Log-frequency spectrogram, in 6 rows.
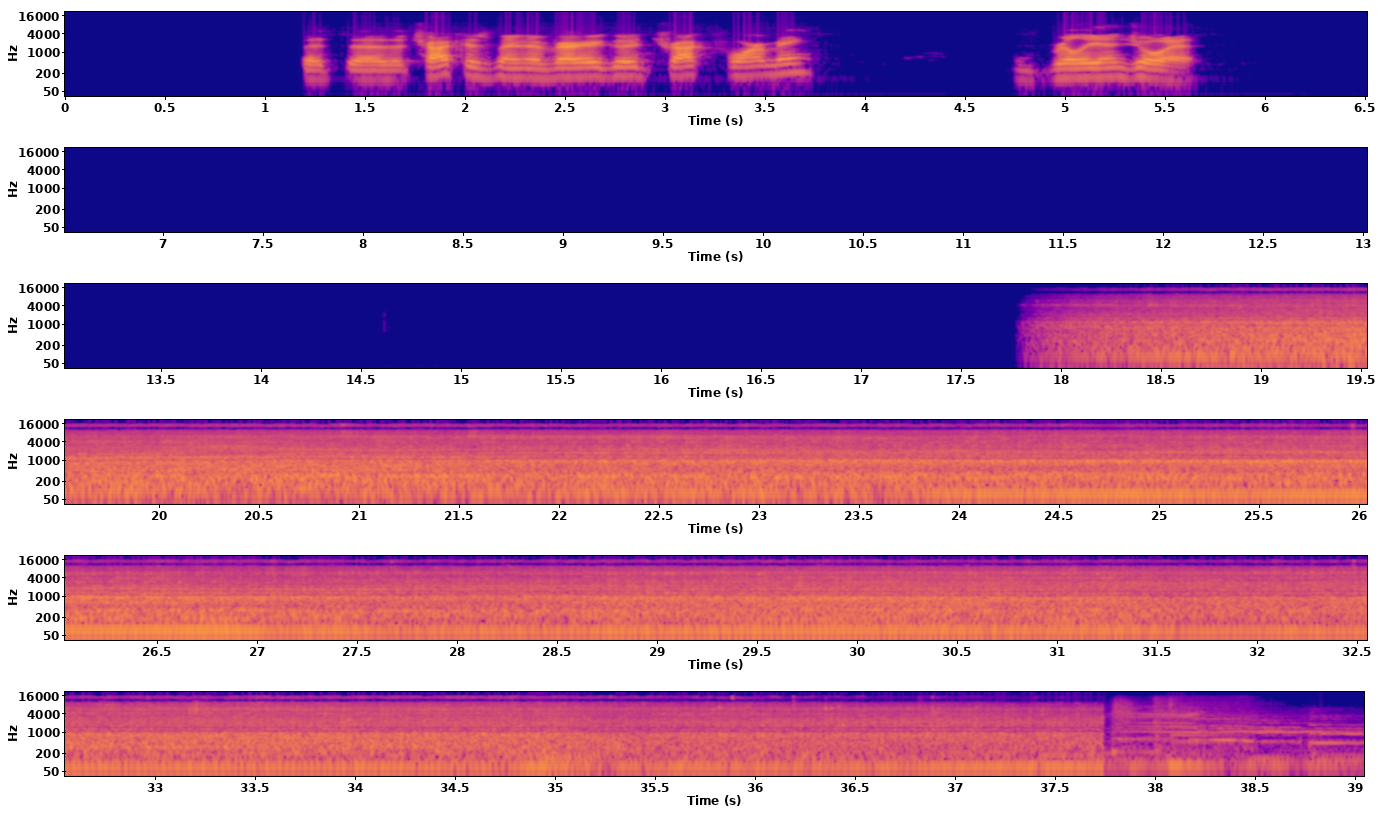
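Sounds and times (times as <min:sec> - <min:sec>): road noise: 0:17.8 - 0:37.8
diesel truck engine running: 0:17.9 - 0:38.1.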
